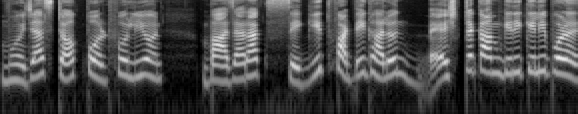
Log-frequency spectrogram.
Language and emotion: Goan Konkani, happy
